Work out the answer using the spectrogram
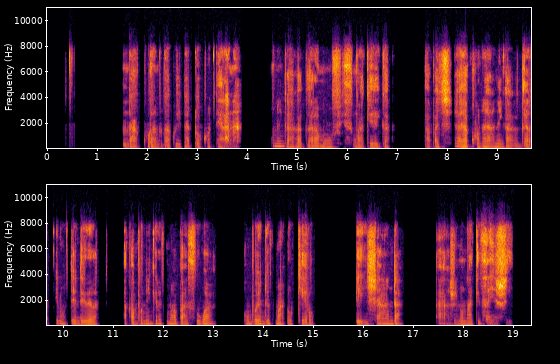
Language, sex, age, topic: Ndau, male, 25-35, health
